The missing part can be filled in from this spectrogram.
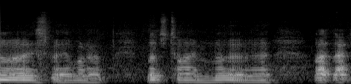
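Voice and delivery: soft, low-level background mumbling. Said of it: "all mumbling and saying".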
